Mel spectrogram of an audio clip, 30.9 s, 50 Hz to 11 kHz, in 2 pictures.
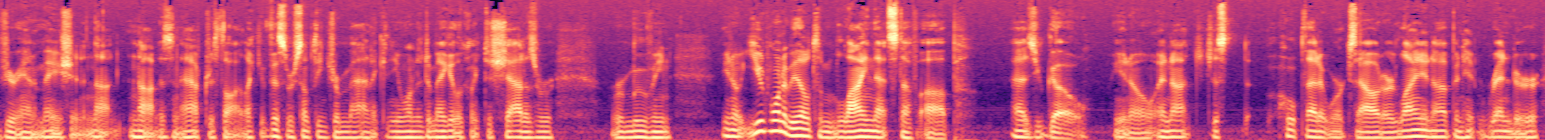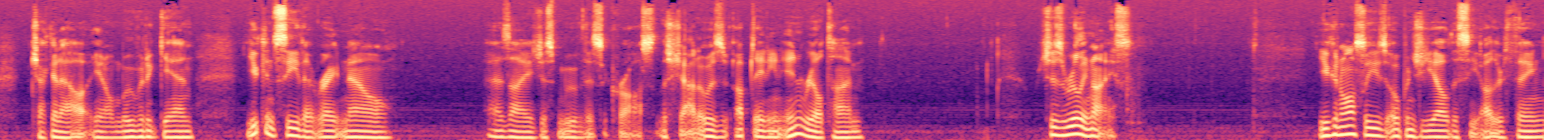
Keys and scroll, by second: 27.5 2, 28.0 2, 29.7 alt+s, 30.1 alt+s.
